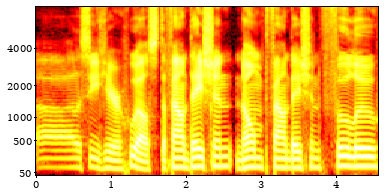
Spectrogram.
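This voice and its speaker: The recording is very clean with a silent background, carrying a man's medium-pitched voice. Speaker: tech live streamer. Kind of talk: casual live stream commentary. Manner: fast; casual, halting with repetitions.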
